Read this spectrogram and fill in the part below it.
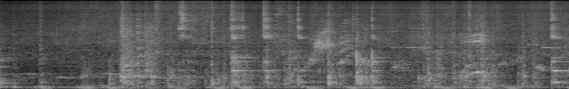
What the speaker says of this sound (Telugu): ఈ అల్లం వెల్లుల్లి పేస్ట్ కొంచెం బాగా ఆయిల్లో మగ్గనిద్దాం, పచ్చి వాసన పోయేంత వరకు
